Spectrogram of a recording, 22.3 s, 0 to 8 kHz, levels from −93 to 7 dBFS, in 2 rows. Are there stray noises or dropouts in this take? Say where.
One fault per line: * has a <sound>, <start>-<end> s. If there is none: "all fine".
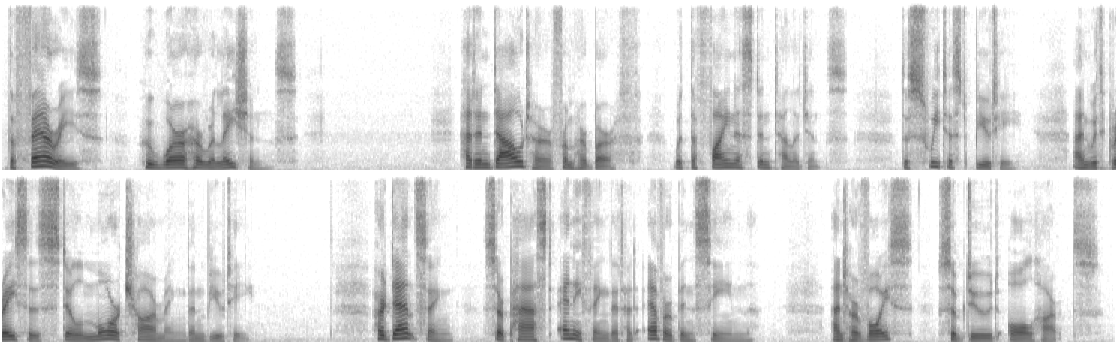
all fine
